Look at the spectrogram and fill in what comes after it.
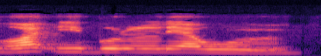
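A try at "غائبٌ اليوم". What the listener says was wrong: Nah, ghaibun kalau mau disambung ghaibunil. Betul.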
